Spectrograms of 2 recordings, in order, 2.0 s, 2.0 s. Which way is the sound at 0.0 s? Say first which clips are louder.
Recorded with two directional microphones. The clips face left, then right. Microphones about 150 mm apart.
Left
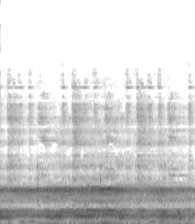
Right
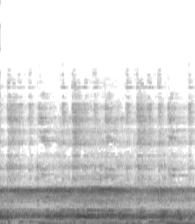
Right 3 dB; 55° right (ahead or behind).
